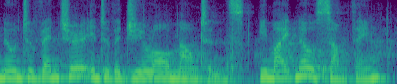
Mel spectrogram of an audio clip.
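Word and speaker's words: Jerall: Jural.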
